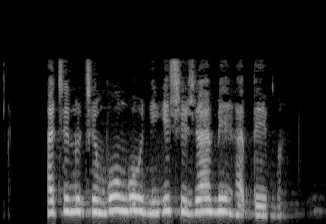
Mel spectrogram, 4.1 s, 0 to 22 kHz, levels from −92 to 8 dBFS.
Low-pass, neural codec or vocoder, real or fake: 7.2 kHz; none; real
